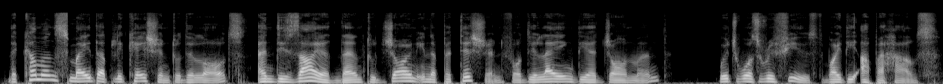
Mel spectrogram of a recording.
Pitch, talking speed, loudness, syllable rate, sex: 115 Hz, 165 wpm, -18 LUFS, 4.7 syllables/s, male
